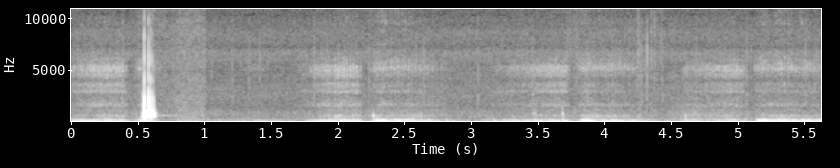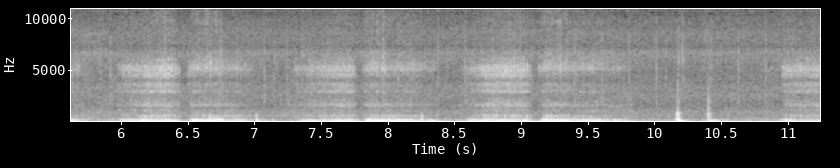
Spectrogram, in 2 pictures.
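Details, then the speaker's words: Sadie snoring in sleep: soft, regular rumbling snores with each breath, about 8 over ten seconds, in a quiet room. "it's like you're just as bad about soring there honey yeah I know you're pissed I woke you up"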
